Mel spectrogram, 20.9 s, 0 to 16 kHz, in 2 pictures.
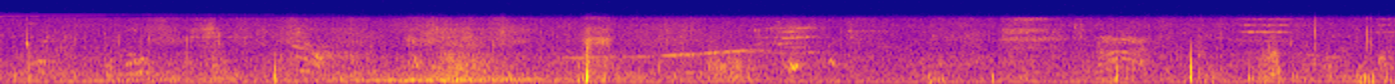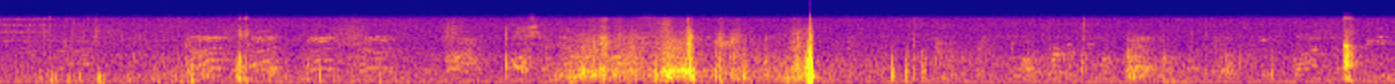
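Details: A single sharp little sneeze after a brief rustly build-up from a 2-month-old baby in a quiet room: sneezing.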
